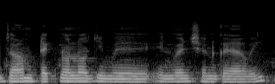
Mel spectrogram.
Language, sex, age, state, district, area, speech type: Sindhi, male, 18-30, Gujarat, Kutch, rural, spontaneous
